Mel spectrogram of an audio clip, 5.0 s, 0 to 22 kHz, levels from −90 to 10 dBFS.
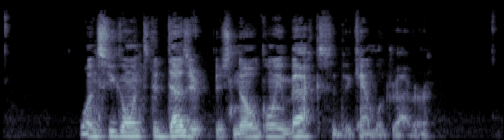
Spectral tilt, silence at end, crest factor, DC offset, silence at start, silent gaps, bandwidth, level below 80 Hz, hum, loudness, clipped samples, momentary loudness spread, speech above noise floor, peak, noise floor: -4.5 dB/octave; 0.75 s; 20 dB; under 0.1%; 0.05 s; none; 14.5 kHz; -60 dBFS; none; -24 LUFS; under 0.1%; 15 LU; 50 dB; -6 dBFS; -75 dBFS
